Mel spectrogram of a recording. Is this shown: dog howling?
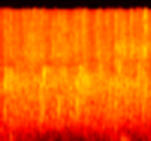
no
